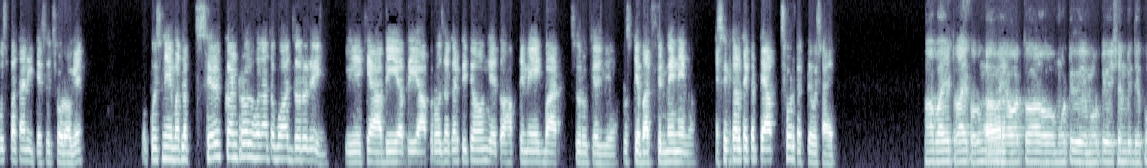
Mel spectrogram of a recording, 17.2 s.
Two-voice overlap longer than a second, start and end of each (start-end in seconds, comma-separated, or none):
none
